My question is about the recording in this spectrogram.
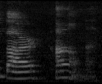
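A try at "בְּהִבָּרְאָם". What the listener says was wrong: Bet He Baram. You can't say Baram because there's a silent shva there. So it's Bet He Bar Am. You see the difference? Bet He Bar Am.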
